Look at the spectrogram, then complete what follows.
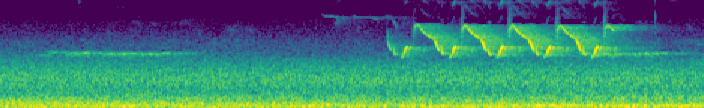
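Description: A bird calling: about halfway in, a quick run of about five falling whistled notes, about three a second, over a low steady outdoor background hum.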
